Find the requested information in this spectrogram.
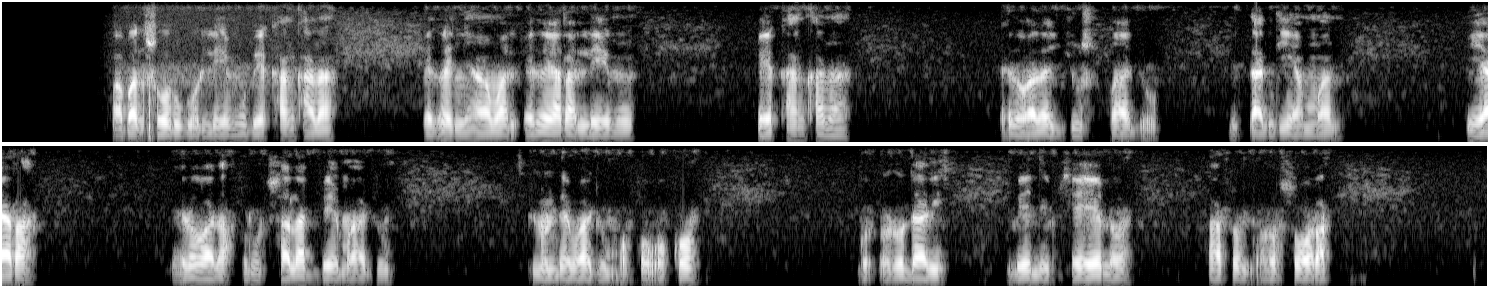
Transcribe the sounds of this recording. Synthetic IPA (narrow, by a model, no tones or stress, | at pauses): babalsoɾuɡɔlːemubɛkʰaŋkʰana | ɓɛɗɔɲihamalɛɗɔjaɾalemu | b̥ɛkʰaŋkʰana | ɓɛɗɔwaɗad͡ʒusmad͡ʒṵm | iɗandijamːan | jaɾa | ɓɛɗɔwaɗafuɾutsalat̚bɛmad͡ʒum | nɔndɛmad͡ʒumɓɔ̰kɔ̰ɓɔ̰kɔ | ɡɔɗːɔɗɔdaɾi | bendinsɛjɛlɔ | hatɔnɗɔ̰ɗɔsɔɾa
